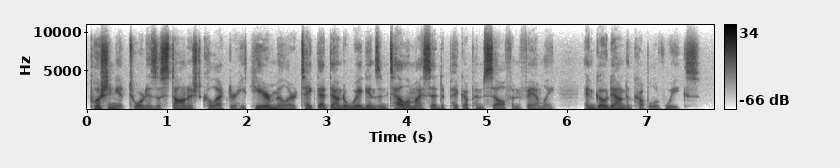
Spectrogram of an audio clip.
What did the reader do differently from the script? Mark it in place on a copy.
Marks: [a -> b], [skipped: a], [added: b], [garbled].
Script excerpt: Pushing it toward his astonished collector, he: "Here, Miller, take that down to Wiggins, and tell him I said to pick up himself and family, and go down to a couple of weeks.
Pushing it toward his astonished collector, he: "Here, Miller, take that down to Wiggins, and tell him I said to pick up himself and family, and go down to a couple of weeks.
